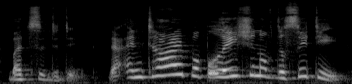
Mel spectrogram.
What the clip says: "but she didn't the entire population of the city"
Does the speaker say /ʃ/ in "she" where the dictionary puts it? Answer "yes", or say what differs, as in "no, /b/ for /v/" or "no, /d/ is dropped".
no, /s/ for /ʃ/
